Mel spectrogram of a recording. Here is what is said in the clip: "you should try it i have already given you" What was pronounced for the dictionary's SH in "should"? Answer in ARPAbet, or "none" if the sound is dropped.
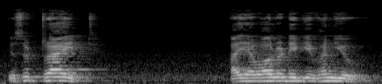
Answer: S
